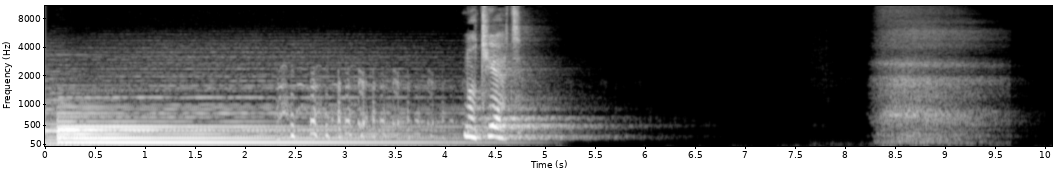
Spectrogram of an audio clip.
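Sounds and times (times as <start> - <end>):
person sighing: 8.3 - 9.6.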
